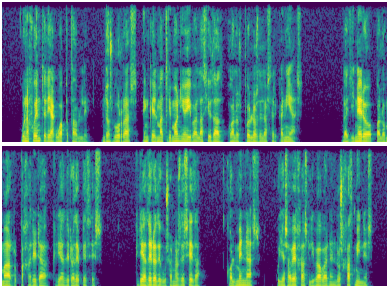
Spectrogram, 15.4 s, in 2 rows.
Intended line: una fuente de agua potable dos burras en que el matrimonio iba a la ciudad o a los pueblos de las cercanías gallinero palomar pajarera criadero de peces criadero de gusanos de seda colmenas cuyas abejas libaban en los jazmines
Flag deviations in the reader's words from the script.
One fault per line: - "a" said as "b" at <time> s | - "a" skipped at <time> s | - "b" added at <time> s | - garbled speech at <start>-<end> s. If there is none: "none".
none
